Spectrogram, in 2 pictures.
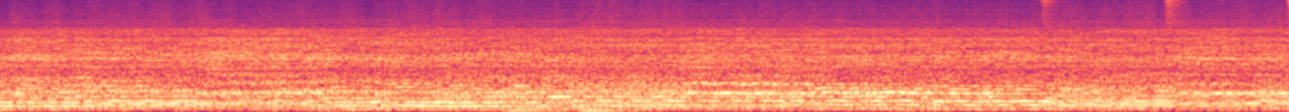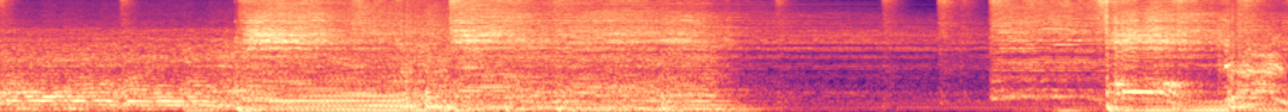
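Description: Live hardcore punk band playing: electric guitar rings out alone at first, then the drums, cymbals and full band crash in a little past halfway. About ten seconds in, the band stops dead for a short, much quieter break before coming back in.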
